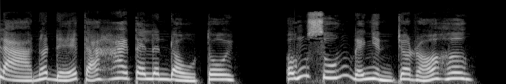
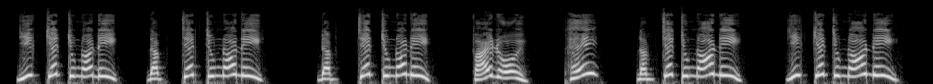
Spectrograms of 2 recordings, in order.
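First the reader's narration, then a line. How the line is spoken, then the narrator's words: Frenzied howling. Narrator (Vietnamese): nó gào lên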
